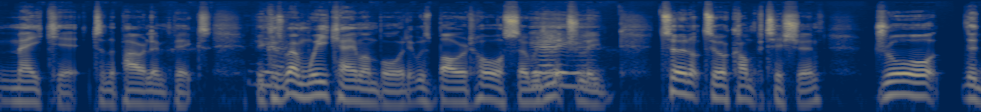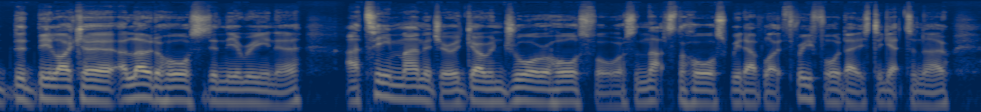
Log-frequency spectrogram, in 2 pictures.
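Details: Adult male speaker; Normal speech.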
